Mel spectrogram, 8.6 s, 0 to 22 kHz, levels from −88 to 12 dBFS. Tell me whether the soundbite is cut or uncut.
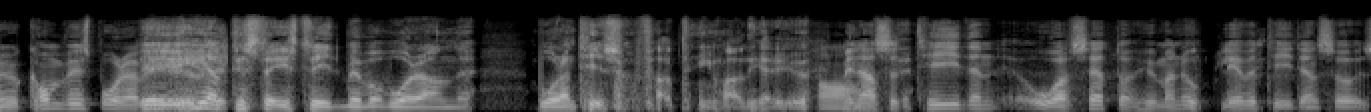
uncut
